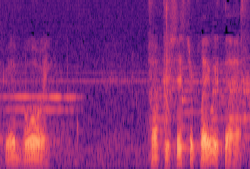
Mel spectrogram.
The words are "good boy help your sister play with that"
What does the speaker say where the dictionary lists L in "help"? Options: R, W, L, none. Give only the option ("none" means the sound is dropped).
none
